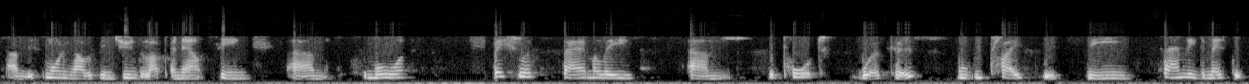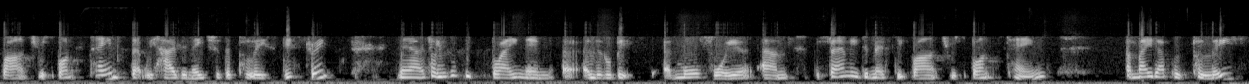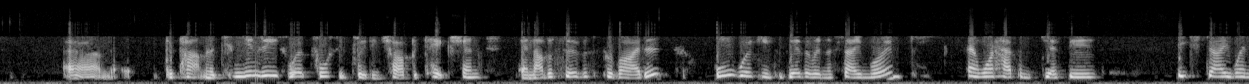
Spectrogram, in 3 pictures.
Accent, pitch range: British, 150-185 Hz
